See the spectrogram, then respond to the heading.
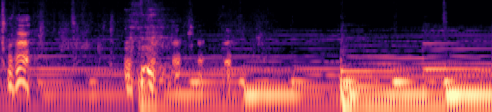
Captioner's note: both chuckling; gentle country music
